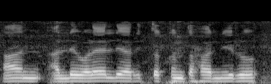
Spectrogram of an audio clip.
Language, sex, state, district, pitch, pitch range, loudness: Kannada, male, Karnataka, Koppal, 145 Hz, 145-150 Hz, -13 LUFS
